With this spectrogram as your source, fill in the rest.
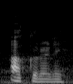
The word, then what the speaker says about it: Akureyri: We're in Akureyri, is that how you say it? Akureyri.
